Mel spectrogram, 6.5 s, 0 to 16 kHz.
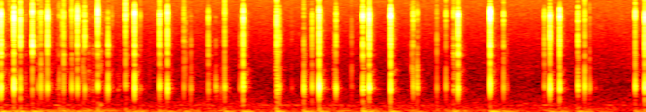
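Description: Long acrylic nails tap rapidly on a soft green vinyl glasses case resting on a table, producing about 37 short, dry clicks with no ring. Each tap has a bright, crisp edge and a faint body around 820 Hz, and the taps come in uneven bursts over a quiet background.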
